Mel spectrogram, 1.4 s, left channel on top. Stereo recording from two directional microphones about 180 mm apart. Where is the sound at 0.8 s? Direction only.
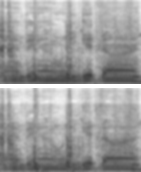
40° left (ahead or behind).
